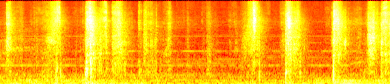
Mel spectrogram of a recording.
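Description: Tarot cards handled and laid down during a reading: several crisp papery slaps and shuffling swishes in an irregular rhythm, close and fairly quiet, with no talking.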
